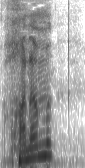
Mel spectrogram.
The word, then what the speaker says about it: Hunnam: Is it pronounced Hunnam? – Yeah, from Sons of Anarchy.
